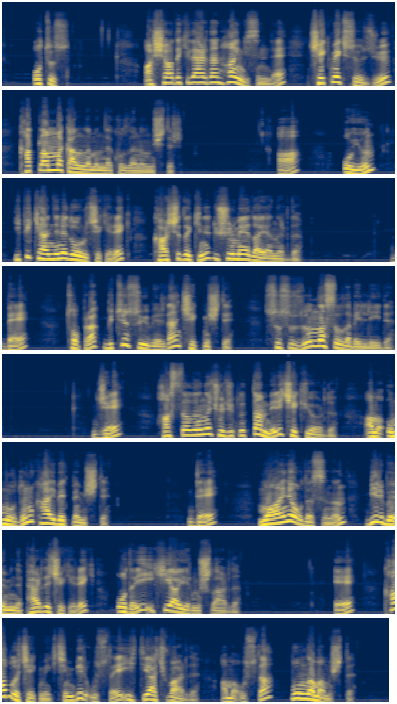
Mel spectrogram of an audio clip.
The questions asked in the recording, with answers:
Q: Aşağıdakilerden hangisinde çekmek sözcüğü katlanmak anlamında kullanılmıştır?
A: Doğru cevap C. Hastalığını çocukluktan beri çekiyordu ama umudunu kaybetmemişti.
